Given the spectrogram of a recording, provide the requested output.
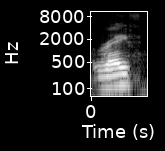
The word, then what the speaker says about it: Ralph: Lisa H said Ralph Fiennes is pronounced Rafe Fiennes.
